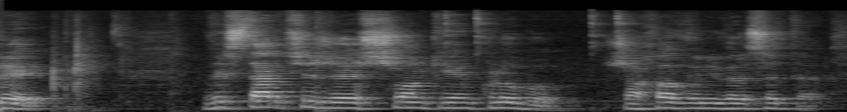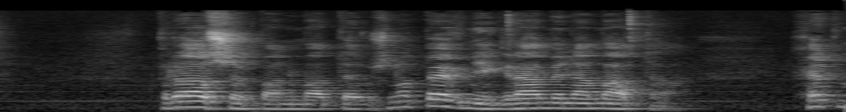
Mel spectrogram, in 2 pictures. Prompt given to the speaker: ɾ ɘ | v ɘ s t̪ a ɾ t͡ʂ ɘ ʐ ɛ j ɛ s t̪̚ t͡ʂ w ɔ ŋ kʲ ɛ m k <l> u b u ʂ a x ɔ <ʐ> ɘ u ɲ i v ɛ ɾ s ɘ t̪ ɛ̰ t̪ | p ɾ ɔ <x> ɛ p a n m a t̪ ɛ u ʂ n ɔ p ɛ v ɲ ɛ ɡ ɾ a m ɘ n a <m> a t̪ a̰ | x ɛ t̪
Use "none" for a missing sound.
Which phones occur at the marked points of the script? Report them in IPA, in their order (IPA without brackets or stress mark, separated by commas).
l, v, ʂ, m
